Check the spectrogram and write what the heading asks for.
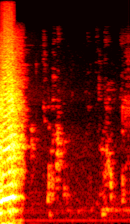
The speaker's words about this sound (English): I'm blowing my nose in anticipation.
